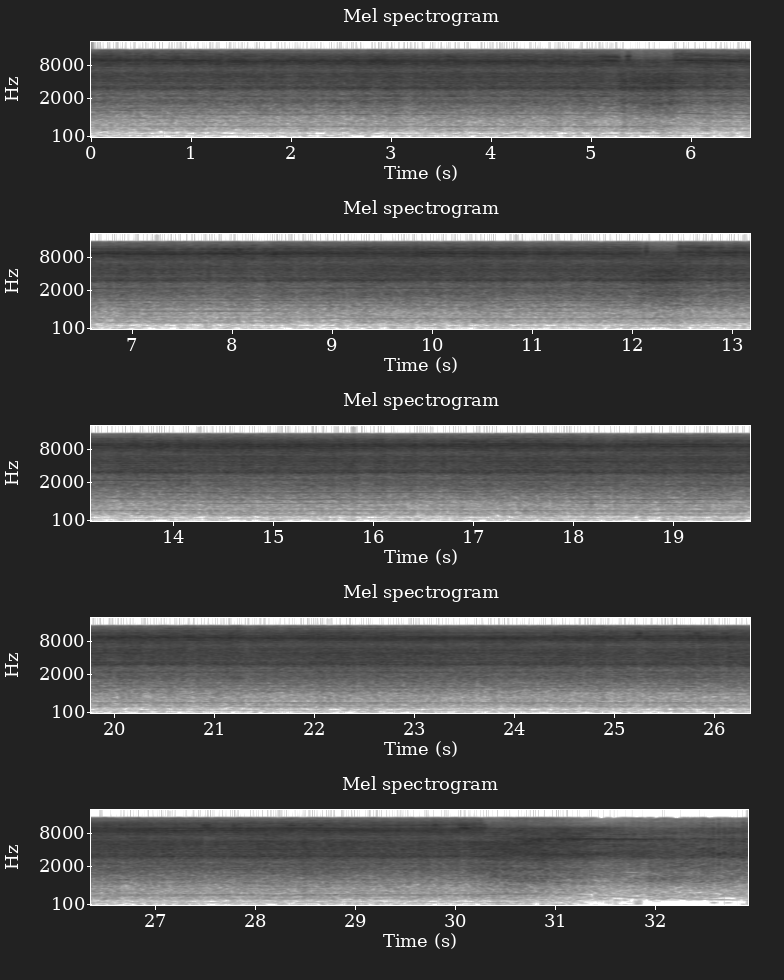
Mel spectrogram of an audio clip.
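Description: Electric angle grinder with an abrasive disc grinding a steel air-compressor tank down to bare metal around a pinhole leak, to clean it for soldering. It makes a loud, steady whine and harsh grinding hiss that eases off briefly twice.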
